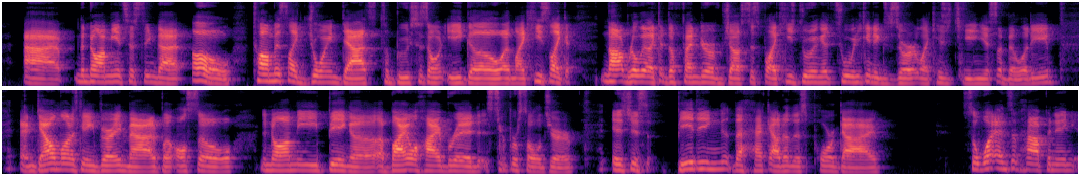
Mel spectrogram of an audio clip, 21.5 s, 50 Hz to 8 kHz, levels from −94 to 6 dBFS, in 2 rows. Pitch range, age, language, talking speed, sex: 135-175 Hz, 20-39, English, 190 wpm, male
